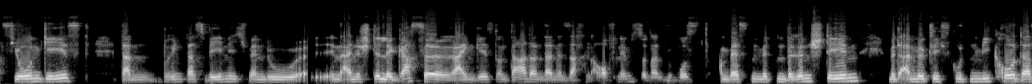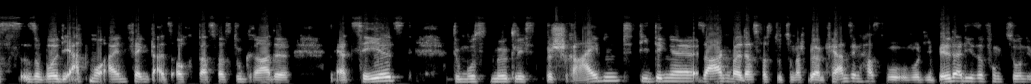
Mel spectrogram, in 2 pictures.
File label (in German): Podcasting Reportage; Klickwinkel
